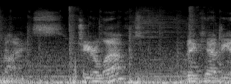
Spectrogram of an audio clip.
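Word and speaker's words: gneiss: guys gnv I SS scientific name is pronounced nice to your left big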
